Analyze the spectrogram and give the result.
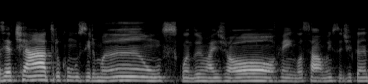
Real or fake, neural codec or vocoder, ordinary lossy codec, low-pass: real; none; none; none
